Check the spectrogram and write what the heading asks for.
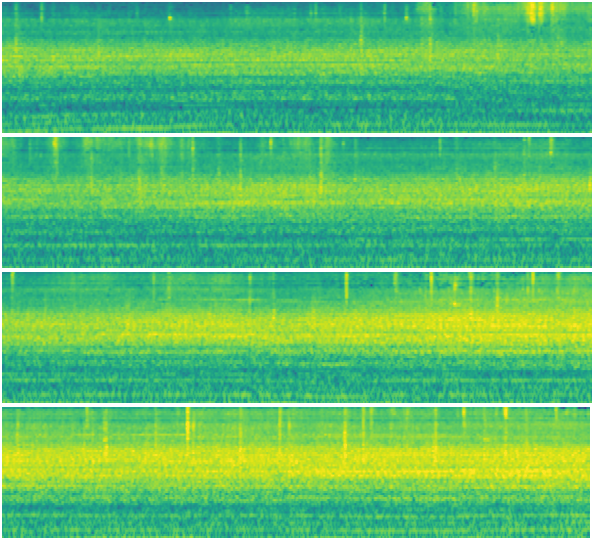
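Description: Tractor engine running steadily under load as it drives a rear-mounted rotary tiller through ploughed soil. It grows louder in the second half as the tractor comes closer.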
